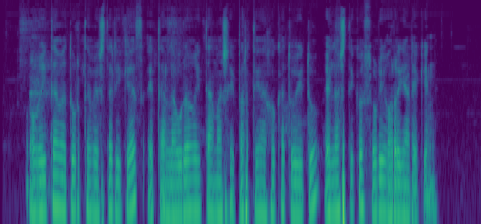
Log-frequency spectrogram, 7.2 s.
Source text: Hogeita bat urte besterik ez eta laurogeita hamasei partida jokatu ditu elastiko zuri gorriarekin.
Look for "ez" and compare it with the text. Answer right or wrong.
right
